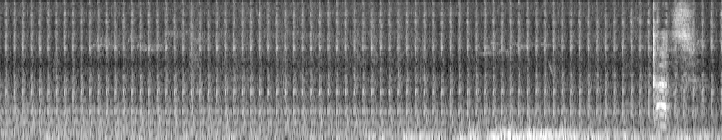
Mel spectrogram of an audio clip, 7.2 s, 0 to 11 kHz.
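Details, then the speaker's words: Barn-find 2CV flat-twin three-wheeler stored 25 years, electric fuel pump bridged with clean fuel, spark plugs out: quick steady ticking about four per second with faint trickle of fuel into carburettor. Normal electric fuel pump ticking. "Tôi thực sự có thể nghe thấy tiếng xăng chảy vào bộ chế hòa khí, được rồi, nó sẽ không nổ máy bởi vì không có bugi đánh lửa trong đó"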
